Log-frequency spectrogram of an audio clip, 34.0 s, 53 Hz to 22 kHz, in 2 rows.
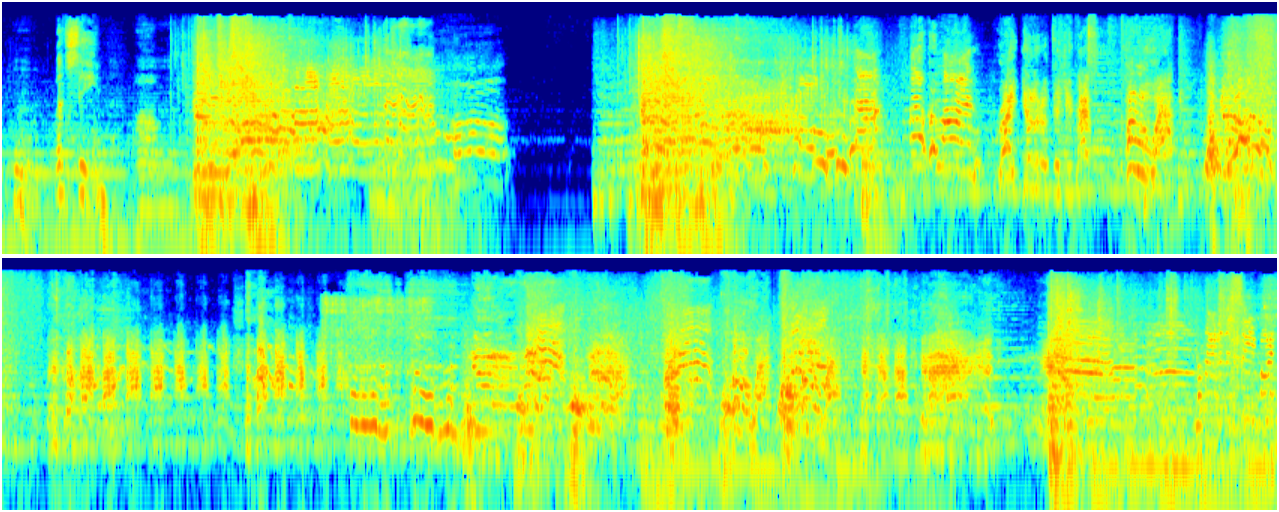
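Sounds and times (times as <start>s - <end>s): wooden crate smashing: 2.4s - 4.0s, 8.3s - 10.0s, 30.9s - 32.7s
wavering voice-like cry: 21.8s - 32.9s
dramatic music: 23.1s - 34.0s.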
